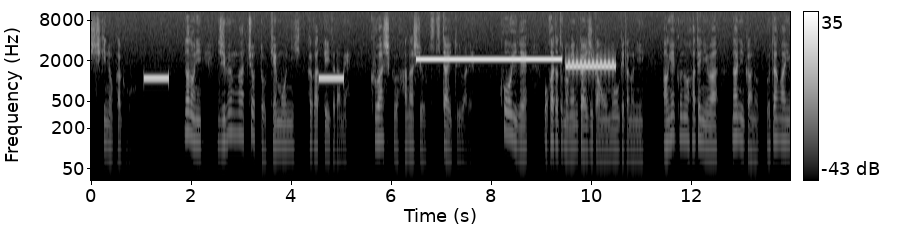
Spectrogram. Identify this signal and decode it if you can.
Fax machine handshake, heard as beeps, a long tone and a warble, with speech in Japanese.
